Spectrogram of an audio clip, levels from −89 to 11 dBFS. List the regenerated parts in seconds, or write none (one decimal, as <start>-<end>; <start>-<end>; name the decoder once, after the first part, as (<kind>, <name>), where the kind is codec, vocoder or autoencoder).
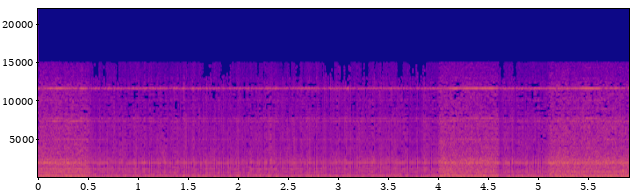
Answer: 0.5-4.0 (vocoder, BigVGAN v2); 4.6-5.1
